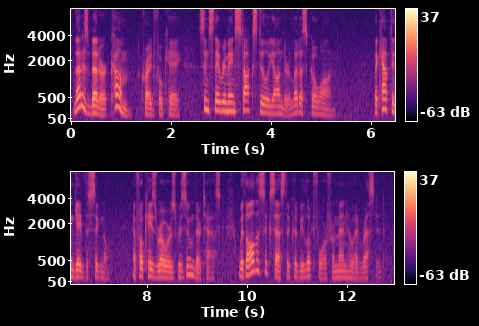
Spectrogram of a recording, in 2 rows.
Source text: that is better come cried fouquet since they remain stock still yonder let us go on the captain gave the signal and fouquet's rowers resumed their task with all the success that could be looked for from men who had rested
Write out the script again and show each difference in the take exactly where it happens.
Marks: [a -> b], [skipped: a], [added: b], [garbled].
that is better come cried fouquet since they remain stock still yonder let us go on the captain gave the signal and fouquet's rowers resumed their task with all the success that could be looked for from men who had rested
